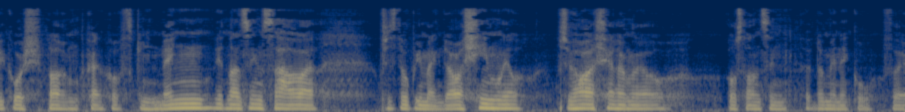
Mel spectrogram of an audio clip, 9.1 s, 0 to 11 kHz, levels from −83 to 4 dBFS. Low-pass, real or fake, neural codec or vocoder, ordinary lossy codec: 9.9 kHz; fake; autoencoder, 22.05 kHz, a latent of 192 numbers a frame, VITS, trained on many speakers; MP3, 32 kbps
